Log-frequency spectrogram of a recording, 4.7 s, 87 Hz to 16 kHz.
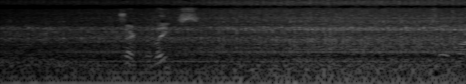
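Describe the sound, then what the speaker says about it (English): A 2001 GMC 2500HD pickup's engine idles with a steady low rumble close by, while someone speaks briefly over it in a garage setting. "The engine is running."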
